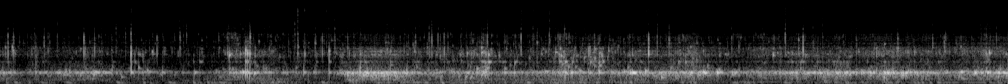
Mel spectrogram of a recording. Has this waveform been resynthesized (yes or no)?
yes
